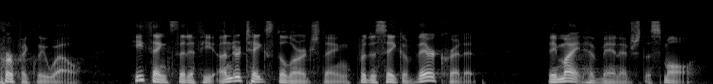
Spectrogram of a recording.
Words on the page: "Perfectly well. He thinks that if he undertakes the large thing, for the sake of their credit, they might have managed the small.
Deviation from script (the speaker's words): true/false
false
